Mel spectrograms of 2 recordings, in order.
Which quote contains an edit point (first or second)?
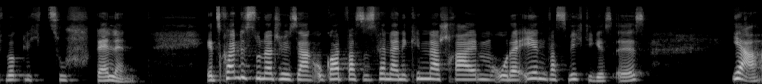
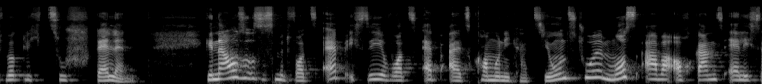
first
